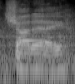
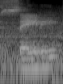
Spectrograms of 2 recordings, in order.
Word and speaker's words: Sade: still looks amazing, is Sade. Who the fuck? Oh, I've been reading it as Sadie.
